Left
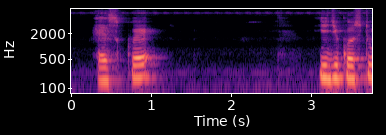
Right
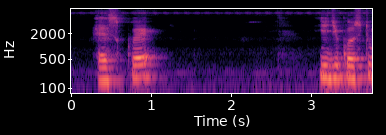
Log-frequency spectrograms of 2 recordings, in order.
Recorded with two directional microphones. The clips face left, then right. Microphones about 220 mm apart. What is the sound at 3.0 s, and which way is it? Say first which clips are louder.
Speech: left 5 dB; 45° left (ahead or behind).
